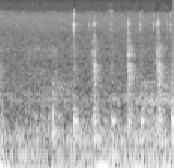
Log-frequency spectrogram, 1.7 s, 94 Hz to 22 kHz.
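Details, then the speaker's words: Ingersoll S-profile lever lock picked with a Hillier 2-in-1 Lishi-style pick and decoder: faint, light, irregular ticks about every fifth of a second as a lever sits gated and taps in the same place, unlike the springy or solid levers. "okay springing again that tapping again in that same place same goes for that this one solid"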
